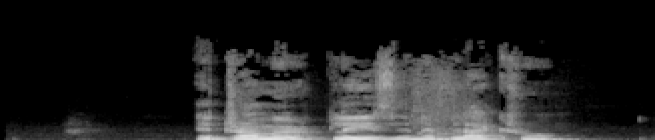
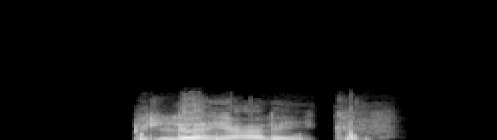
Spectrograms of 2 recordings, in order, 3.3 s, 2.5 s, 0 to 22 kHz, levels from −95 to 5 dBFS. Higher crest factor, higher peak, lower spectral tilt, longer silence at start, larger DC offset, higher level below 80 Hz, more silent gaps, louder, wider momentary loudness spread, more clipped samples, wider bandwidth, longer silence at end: about the same, 16 dB vs 16 dB; about the same, 0 dBFS vs -2 dBFS; about the same, -6.5 dB/octave vs -6 dB/octave; first, 1 s vs 0.65 s; neither; about the same, -56 dBFS vs -60 dBFS; second, none vs 1.58-1.65 s; about the same, -16 LUFS vs -15 LUFS; about the same, 11 LU vs 12 LU; neither; first, 14 kHz vs 7.2 kHz; second, 0.45 s vs 0.65 s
